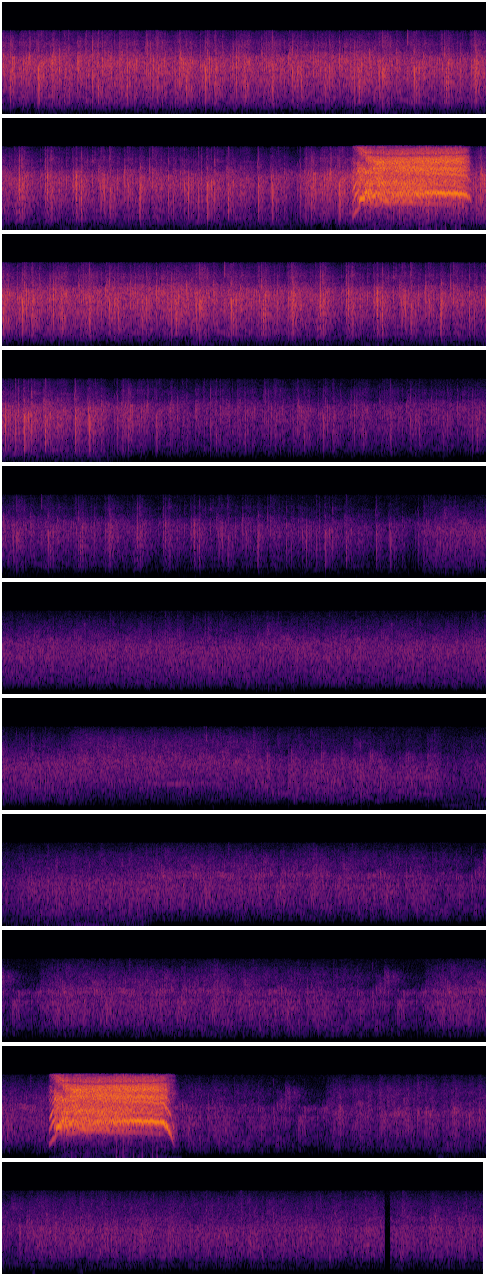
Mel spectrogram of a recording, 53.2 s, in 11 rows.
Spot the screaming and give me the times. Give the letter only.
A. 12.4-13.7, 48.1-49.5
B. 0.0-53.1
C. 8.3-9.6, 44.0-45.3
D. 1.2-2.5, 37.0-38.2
C.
